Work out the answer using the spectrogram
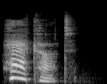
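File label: "haircut", British English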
